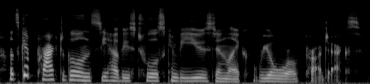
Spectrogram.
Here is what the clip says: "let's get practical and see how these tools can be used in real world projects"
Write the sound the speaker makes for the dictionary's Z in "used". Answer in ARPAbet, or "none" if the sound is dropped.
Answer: Z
